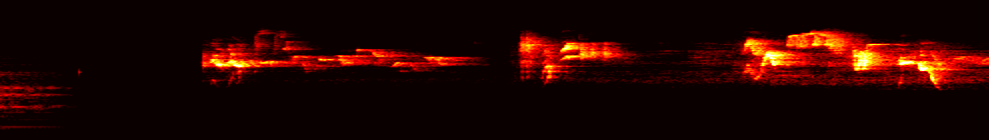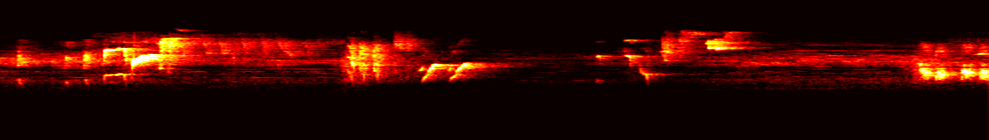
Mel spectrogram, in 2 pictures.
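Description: Bird song: runs of quick high chirps and warbled phrases, starting about a second and a half in and broken by short silent gaps.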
